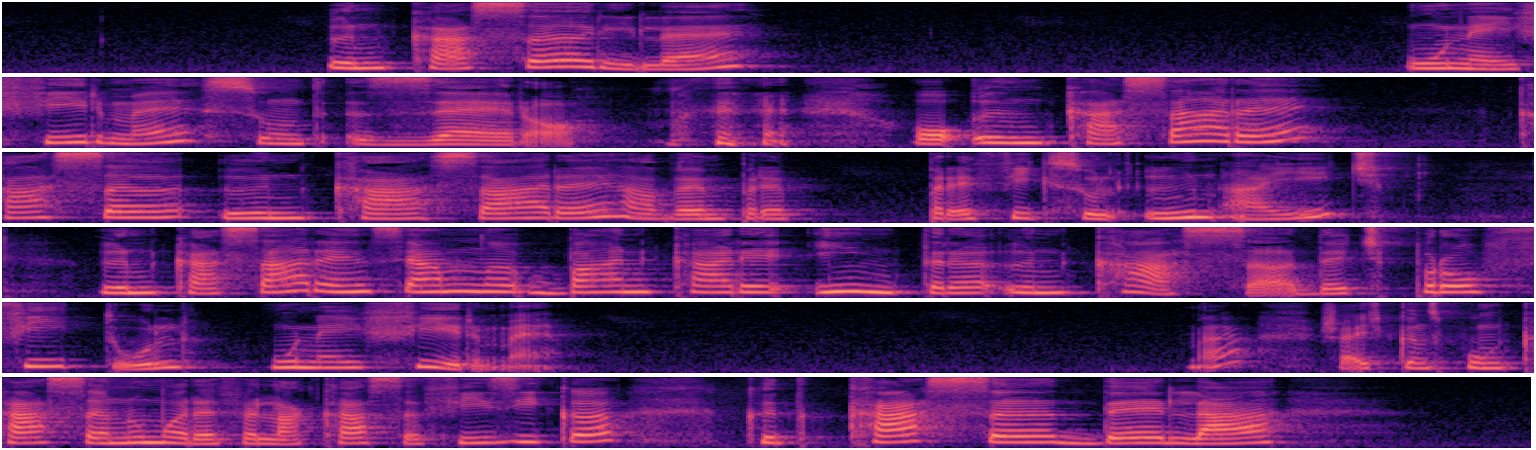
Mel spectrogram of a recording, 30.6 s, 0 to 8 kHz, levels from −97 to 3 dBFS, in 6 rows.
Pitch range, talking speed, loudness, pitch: 210-255 Hz, 80 wpm, -27 LUFS, 230 Hz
